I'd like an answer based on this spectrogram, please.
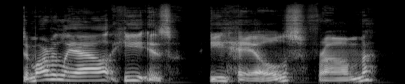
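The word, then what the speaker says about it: Leal: youtube video first because that is how you pronounced it it is not leel it's lyall he is he hails from a college texas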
